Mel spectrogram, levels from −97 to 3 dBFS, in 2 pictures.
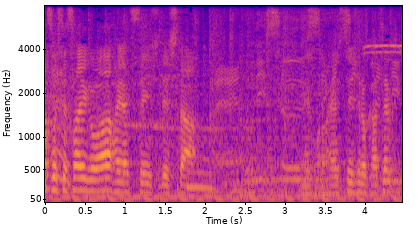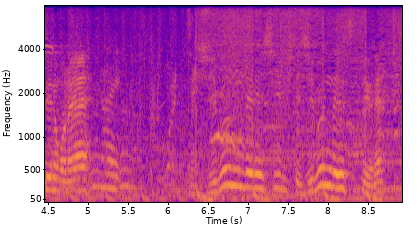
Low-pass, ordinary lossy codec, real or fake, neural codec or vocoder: none; none; real; none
